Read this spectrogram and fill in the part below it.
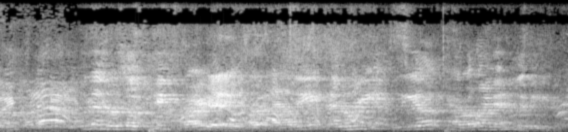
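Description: Young girls sing together through loudspeakers in an echoing hall.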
